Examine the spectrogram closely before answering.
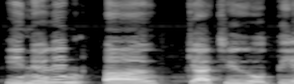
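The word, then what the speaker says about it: inulin: अब आते हैं इन्यूलिन पे। इन्यूलिन है ये, इंसुलिन नहीं है।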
